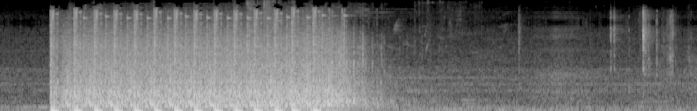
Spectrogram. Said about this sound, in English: they're going with some big old gunfire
